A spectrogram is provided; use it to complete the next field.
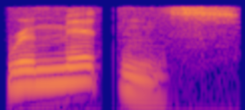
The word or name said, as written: remittance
